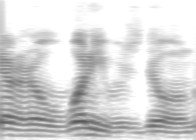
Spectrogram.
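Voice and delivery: ordinary delivery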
